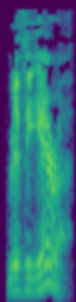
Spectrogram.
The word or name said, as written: riviera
